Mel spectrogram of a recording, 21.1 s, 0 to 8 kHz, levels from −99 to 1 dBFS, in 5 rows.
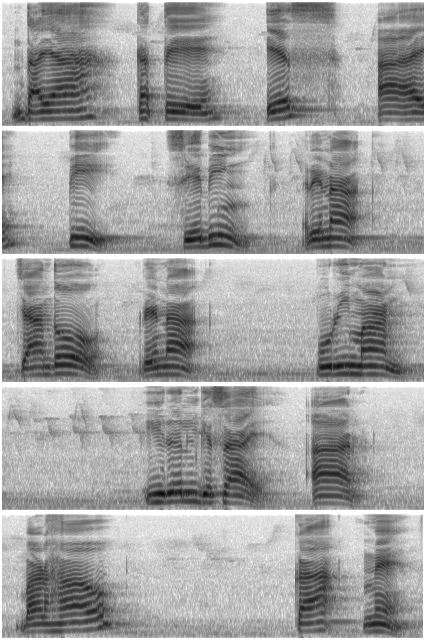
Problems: none marked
